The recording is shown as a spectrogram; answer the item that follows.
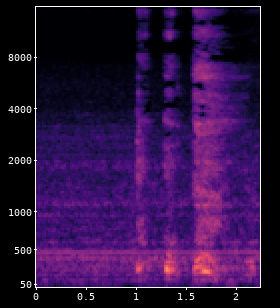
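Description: A woman coughing from an irritated throat: two short coughs about a second in, then a longer one near the end.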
